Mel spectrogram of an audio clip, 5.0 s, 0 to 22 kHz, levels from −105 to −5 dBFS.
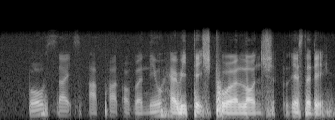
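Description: From 2.34 to 3.64 s, automatic gain falling pulls the level down by about 9 dB, and the room noise sinks with the speech, unlike the talker moving around 2 s. Overlapping it, automatic gain rising from 3.55 to 4.11 s lifts speech and background together by about 5 dB, a gradual swell rather than a step.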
